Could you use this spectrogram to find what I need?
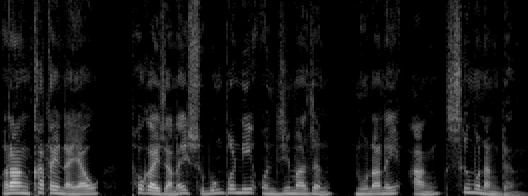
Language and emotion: Bodo, surprised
